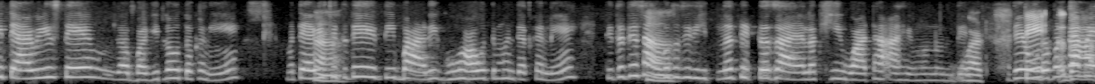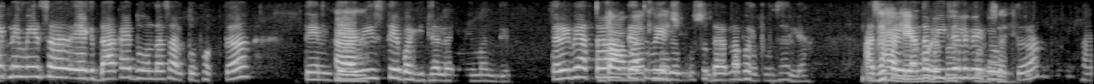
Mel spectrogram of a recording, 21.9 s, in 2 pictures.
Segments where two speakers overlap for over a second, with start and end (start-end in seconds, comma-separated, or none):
19.7-21.1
